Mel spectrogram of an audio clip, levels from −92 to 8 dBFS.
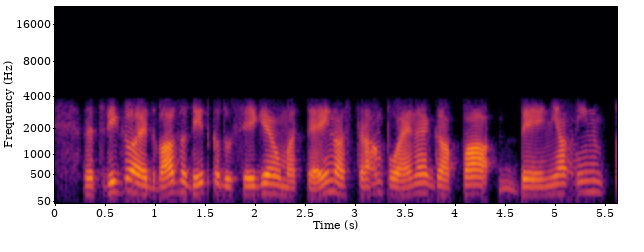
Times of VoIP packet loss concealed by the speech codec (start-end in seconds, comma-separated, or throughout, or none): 0.65-0.78, 3.12-3.22, 5.09-5.27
